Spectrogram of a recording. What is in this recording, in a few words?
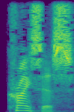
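"crisis", American English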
